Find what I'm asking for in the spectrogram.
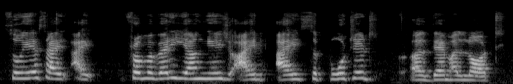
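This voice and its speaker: A woman's voice: high-pitched, steady tone, unhurried, bright, forceful tone, rough recording. A young woman from Pakistan answering interview questions, hesitant, with many fillers and restarts. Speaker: interview guest.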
